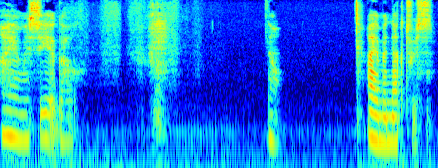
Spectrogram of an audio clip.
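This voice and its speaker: A woman playing a fragile, distraught young actress in a dramatic, halting stage monologue. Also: on the low side, steady tone, exaggerated voice. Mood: sad, broken. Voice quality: breathy, often dropping to whispers. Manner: halting, intense, swinging from hushed to loud.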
